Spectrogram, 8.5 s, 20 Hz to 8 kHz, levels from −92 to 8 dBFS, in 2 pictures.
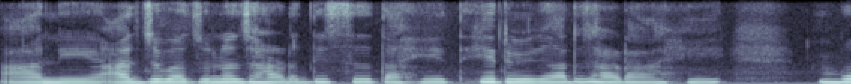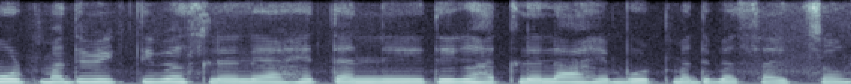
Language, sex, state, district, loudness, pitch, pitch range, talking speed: Marathi, female, Maharashtra, Aurangabad, -16 LUFS, 255 Hz, 250-265 Hz, 140 wpm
